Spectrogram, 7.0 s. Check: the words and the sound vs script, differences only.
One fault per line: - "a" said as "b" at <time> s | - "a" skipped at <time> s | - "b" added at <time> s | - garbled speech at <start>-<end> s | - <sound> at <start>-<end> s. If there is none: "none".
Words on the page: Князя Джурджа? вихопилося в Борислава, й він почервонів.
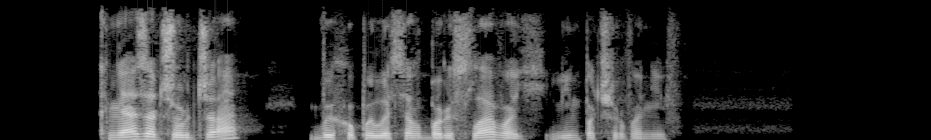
none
